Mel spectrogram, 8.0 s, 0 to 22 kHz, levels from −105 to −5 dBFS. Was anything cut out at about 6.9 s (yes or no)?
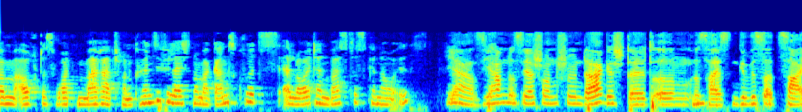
yes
